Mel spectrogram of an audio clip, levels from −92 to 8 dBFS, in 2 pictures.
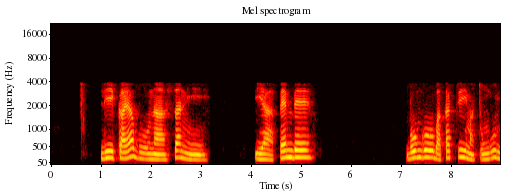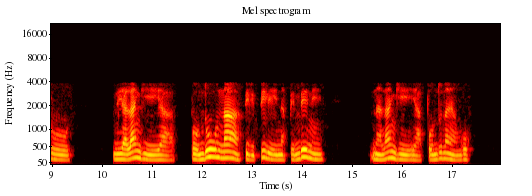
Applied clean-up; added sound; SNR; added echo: none; none; none; none.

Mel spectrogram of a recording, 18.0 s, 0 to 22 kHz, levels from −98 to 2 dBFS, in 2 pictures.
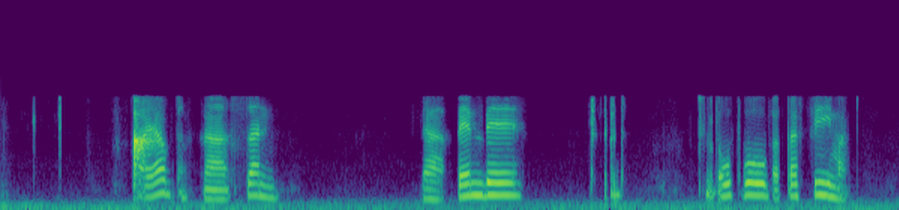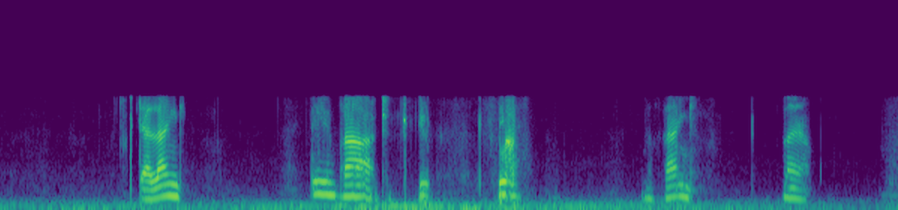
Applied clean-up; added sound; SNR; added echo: neural diffusion model UNIVERSE++.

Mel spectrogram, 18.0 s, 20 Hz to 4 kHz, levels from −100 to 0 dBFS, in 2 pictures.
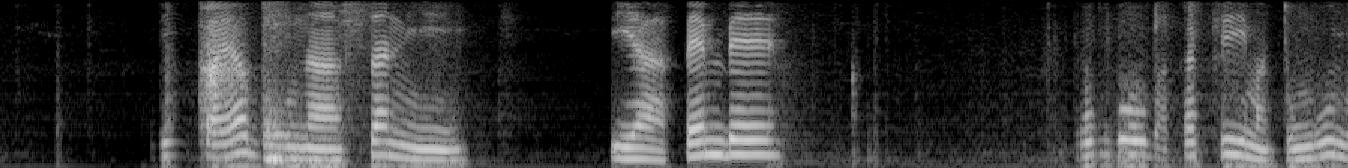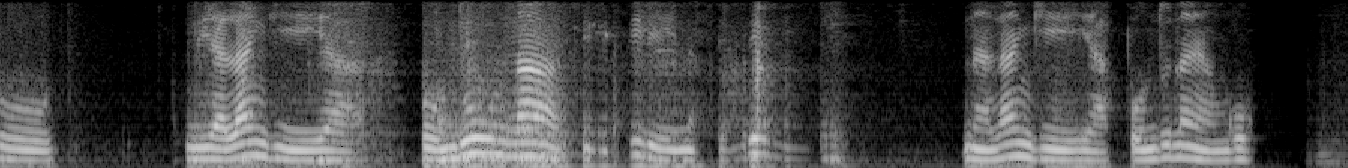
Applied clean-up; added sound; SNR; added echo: neural mask model RNNoise.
